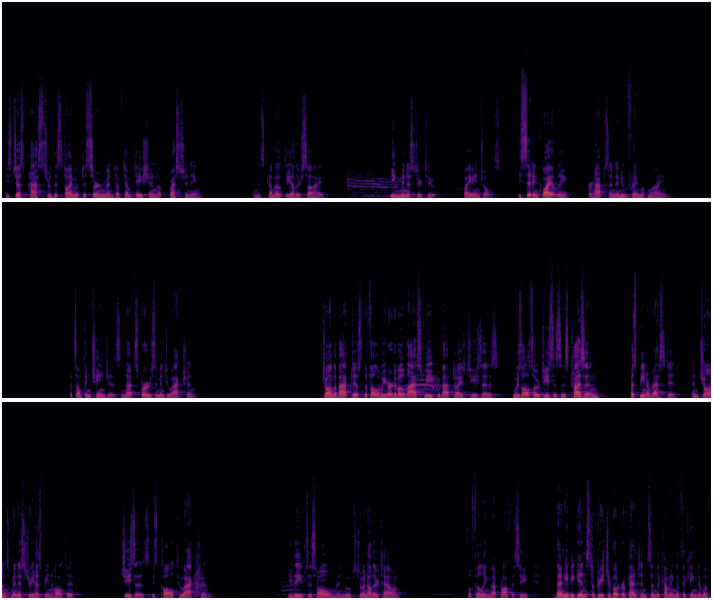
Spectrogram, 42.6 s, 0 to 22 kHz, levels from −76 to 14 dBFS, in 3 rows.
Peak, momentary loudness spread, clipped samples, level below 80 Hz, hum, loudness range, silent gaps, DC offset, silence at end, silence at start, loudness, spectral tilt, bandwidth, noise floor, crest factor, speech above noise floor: -14 dBFS; 15 LU; under 0.1%; -72 dBFS; none; 8 LU; none; under 0.1%; 0 s; 0.05 s; -36 LUFS; -5 dB/octave; 16.5 kHz; -74 dBFS; 22 dB; 39 dB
